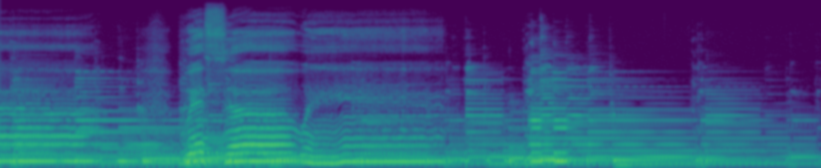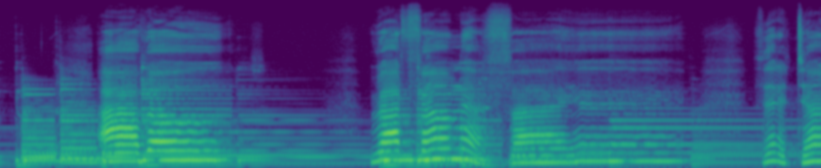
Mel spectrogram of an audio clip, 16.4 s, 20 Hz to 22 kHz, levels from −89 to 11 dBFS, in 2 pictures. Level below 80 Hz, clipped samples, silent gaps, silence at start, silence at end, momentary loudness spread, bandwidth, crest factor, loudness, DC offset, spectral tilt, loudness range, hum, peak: -56 dBFS; under 0.1%; none; 0 s; 0 s; 20 LU; 18 kHz; 18 dB; -19 LUFS; under 0.1%; -6.5 dB/octave; 7 LU; none; 0 dBFS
